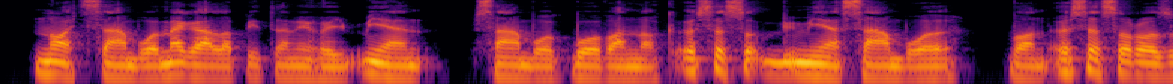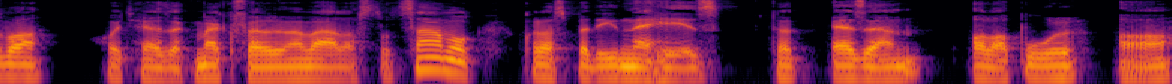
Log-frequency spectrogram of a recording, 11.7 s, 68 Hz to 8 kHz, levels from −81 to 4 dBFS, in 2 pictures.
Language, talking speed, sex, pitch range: Hungarian, 115 wpm, male, 95-120 Hz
